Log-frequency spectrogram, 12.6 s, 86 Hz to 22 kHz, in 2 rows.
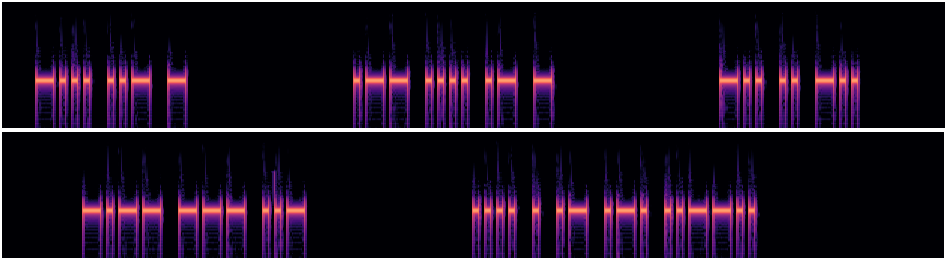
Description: Morse code, heard as a keyed tone, about 30 wpm, 700 Hz. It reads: BUT WHAT DID YOU HEAR?
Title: 4x Word-Spacing - Sentences from Top 300 Words - 30wpm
